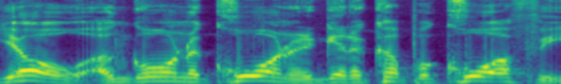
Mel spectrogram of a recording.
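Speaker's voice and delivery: put-on thick Brooklyn accent. While comparing accents, the speaker imitates guys from Brooklyn: Brooklyn accent impression. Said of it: "you hear the guys from like Brooklyn".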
